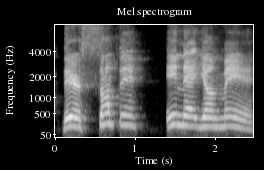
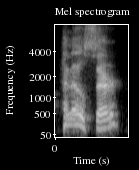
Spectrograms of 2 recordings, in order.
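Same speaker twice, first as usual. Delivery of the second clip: mocking meek greeting; 7 dB quieter than usual. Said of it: "you talking about".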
